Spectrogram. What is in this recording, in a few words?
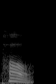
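"pou" fourth tone, pinyin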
